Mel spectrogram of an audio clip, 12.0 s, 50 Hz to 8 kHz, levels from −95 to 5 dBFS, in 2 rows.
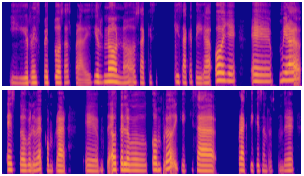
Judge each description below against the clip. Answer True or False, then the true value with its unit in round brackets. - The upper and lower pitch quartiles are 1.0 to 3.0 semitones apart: True (2.6 semitones)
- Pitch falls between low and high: False (195 Hz)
